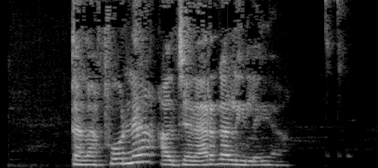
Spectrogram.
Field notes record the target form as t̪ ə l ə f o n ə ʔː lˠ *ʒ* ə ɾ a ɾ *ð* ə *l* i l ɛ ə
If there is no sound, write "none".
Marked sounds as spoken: ʒ, ɣ, l

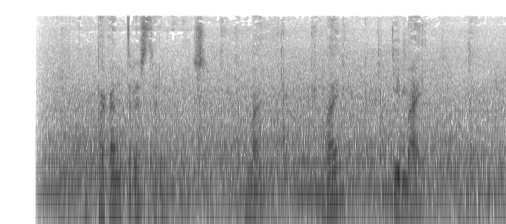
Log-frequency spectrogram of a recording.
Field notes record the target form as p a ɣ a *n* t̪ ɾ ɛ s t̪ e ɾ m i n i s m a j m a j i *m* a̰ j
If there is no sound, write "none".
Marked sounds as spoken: n, m

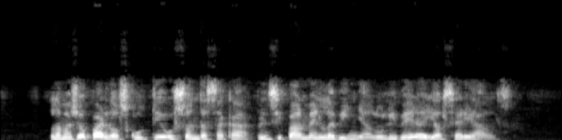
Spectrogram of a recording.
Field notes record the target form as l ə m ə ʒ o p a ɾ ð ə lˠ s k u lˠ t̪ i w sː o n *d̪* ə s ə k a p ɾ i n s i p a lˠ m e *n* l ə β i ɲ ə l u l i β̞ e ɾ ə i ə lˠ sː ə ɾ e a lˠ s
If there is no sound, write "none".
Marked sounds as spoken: d̪, n

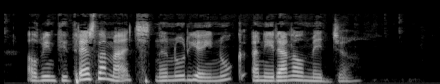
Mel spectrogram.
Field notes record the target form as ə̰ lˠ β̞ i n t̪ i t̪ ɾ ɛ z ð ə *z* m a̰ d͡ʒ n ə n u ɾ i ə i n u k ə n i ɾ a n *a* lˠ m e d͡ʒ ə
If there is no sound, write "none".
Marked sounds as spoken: none, ə

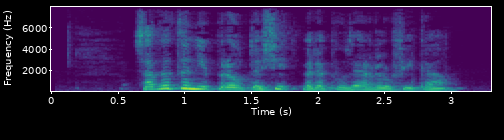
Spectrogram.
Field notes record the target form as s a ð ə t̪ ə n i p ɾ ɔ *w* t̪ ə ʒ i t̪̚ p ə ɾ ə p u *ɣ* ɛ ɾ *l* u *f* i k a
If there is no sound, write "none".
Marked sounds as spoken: w, ð, l, f

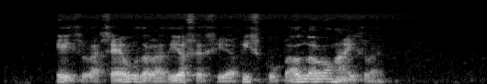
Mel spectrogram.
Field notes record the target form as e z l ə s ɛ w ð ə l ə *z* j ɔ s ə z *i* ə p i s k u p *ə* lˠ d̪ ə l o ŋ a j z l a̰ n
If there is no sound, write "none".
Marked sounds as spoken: ð, i, a

